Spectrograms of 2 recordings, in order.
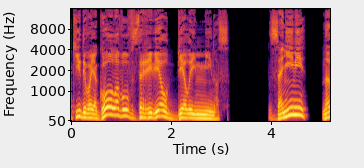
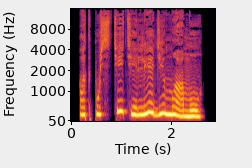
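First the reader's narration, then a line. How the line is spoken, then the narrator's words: Breathless child. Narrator (Russian): выдохнуло дитя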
